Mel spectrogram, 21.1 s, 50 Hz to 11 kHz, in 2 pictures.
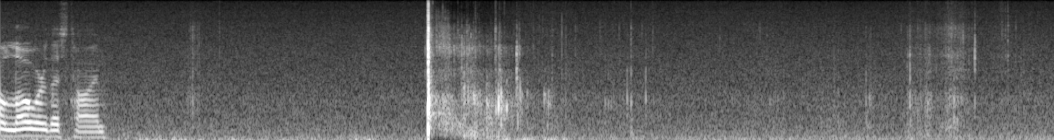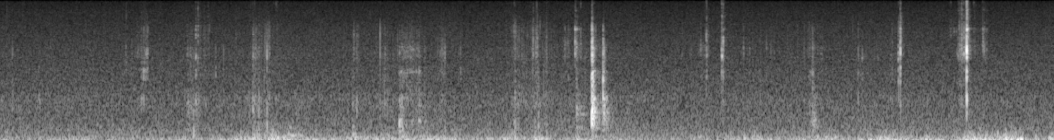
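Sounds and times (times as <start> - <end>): pistol shot with echo: 4.3 - 5.1
footsteps on gravel: 8.6 - 10.2, 12.0 - 13.4.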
